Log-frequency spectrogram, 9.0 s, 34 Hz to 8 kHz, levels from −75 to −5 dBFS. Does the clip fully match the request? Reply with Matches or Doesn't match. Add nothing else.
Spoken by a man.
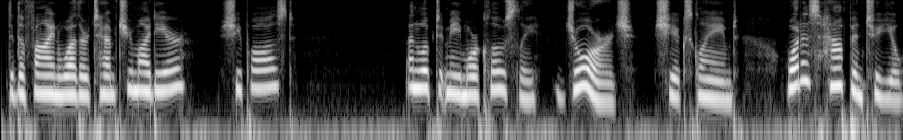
Doesn't match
